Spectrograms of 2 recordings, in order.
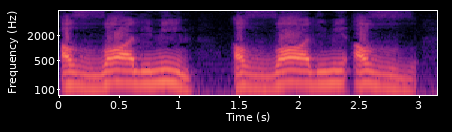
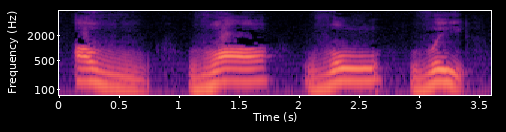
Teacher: الظاء لابد من أن نضع طرف لساننا على أطراف أسناننا العليا · Shown in: second take · هكذا، الطرف على الطرف، طرف اللسان على طرف الأسنان العليا.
